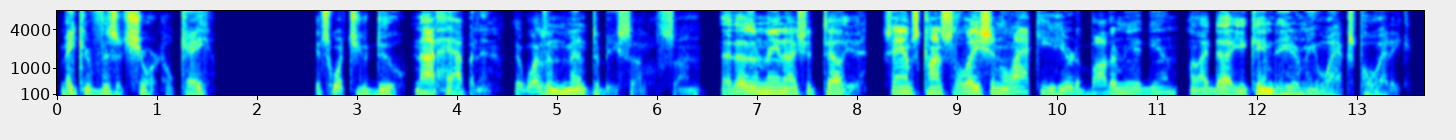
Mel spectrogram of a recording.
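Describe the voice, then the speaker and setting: An actor playing a stern, proud old grandfather of a frontier family in a video game, gruff and curt, with a gravelly, husky voice and folksy turns of phrase. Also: medium pitch, sing-song, moderate pace, dry recording, clean studio sound, exaggerated voice. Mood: weary, stubborn. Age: older. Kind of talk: dramatic video game dialogue acting.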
